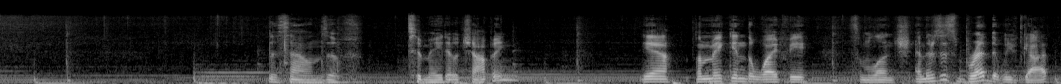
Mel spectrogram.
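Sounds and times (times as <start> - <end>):
eggs frying in a pan: 0.0 - 10.5
speech: 2.7 - 3.6, 4.2 - 5.3, 6.4 - 10.5.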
